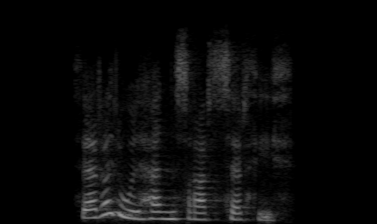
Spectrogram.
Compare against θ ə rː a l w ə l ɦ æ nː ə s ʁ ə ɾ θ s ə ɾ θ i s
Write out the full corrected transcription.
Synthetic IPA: θ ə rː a l w ə l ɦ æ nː ə s ʁ ə ɾ θ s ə ɾ θ i θ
